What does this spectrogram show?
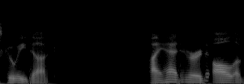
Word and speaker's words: geoduck: succulent of all Seafood jodu by the way is pronounced by the Indian gooey duck I had heard all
